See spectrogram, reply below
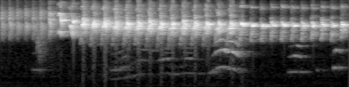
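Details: Caged pet lovebird whistling at night while sulking, giving a fast, dense, shrill trilled chatter held steady and high, pulsing rapidly without break, with a few faint lower notes underneath.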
